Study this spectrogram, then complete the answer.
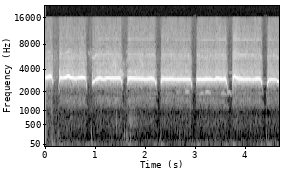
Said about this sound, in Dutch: Een nachtegaal zingt veel luider nog. Oh, daar, gaat, hij.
